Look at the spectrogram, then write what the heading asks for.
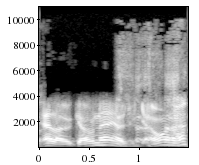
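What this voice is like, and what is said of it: Poor put-on English accent. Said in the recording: “I have no idea how to do a proper English accent ... Sounds like Robbie ... it's got a New Zealand accent, not a British accent.”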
